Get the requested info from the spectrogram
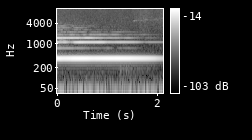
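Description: Unaccompanied solo clarinet holding one long, steady note at the end of a falling phrase, the note fading away at the very end.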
